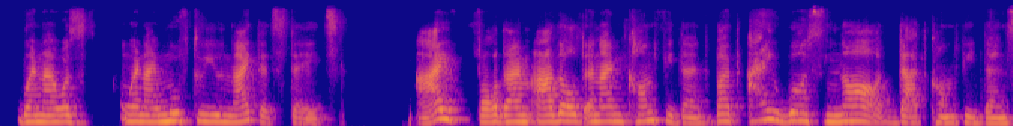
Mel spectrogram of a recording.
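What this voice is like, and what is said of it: Non-native English accent. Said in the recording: “get really used to my own accent because before of that, I didn't know that I have accent... where is your accent from?”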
